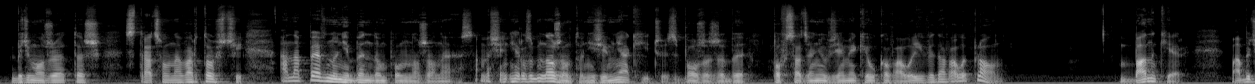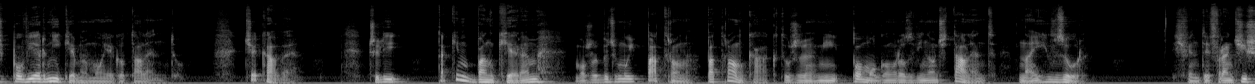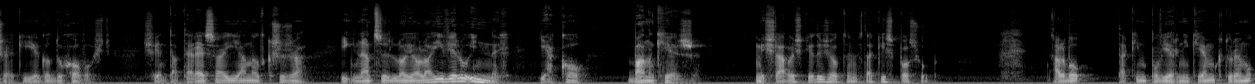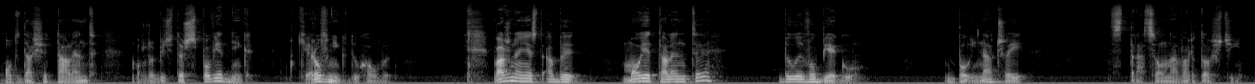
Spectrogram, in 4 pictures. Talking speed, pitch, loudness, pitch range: 125 wpm, 90 Hz, -26 LUFS, 80-115 Hz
